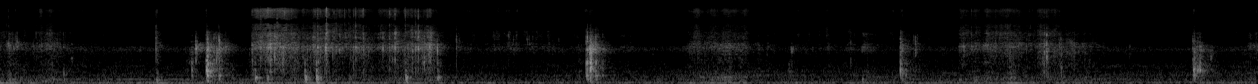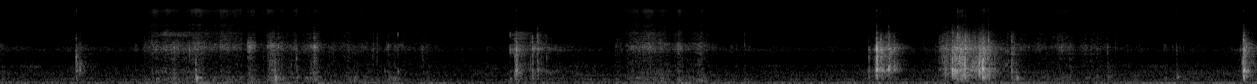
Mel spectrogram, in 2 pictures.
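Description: Chalky pieces clatter into a plastic tub.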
